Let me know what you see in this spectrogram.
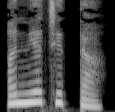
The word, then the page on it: ಅನ್ಯಚಿತ್ತ: kannada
